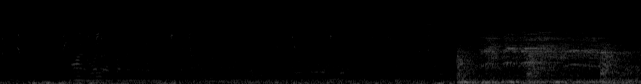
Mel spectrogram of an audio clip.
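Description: A rooster crowing in the distance: one crow of about a second and a half starts near the end, with a few faint shorter calls about a second in.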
